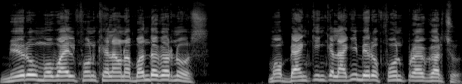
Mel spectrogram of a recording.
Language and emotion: Nepali, angry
